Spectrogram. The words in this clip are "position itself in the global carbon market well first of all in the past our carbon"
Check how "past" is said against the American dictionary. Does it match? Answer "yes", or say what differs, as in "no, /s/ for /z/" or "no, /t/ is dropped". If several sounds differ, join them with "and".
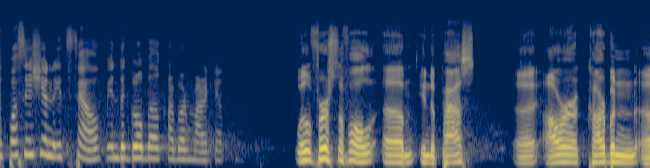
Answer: yes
